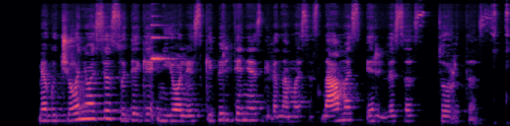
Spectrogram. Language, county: Lithuanian, Utena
